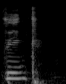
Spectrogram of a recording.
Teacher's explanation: think is voiceless it doesn't have any vibration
